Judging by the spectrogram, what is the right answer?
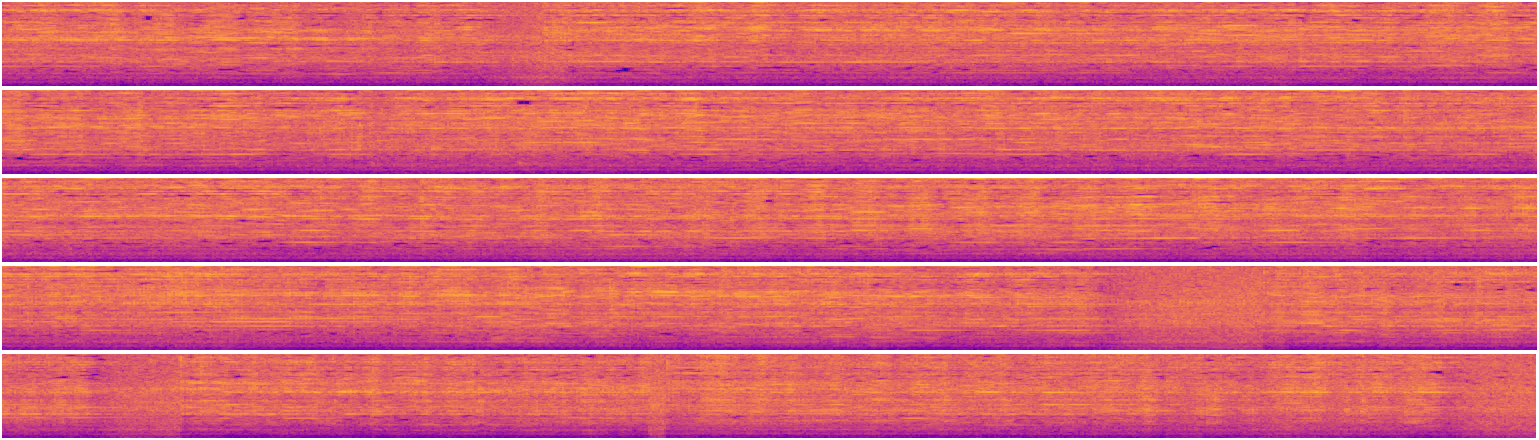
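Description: Electric angle grinder with a thin cut-off disc grinding into the wall of a steel pipe, a loud steady grinding with a whine that wavers in pitch as the disc is worked into the metal. Two brief jolts in the sound come about three-quarters of the way through.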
